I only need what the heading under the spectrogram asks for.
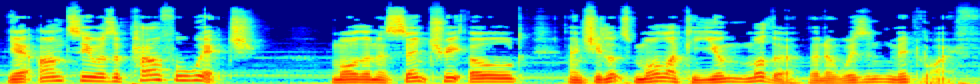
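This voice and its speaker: A man reading a visual novel aloud as a let's play host, in an expressive storybook style with casual asides. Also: medium pitch, brisk, faint music behind. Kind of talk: dramatic read-aloud narration with casual asides.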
